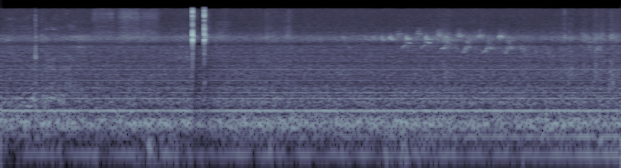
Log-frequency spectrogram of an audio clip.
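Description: Arc welding machine switched on and humming steadily while idle, a mains hum with several overtones. Two sharp clicks come about two seconds in.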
